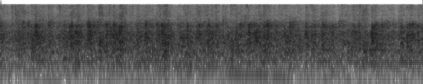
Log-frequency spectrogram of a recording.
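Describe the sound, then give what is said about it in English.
A comedy show audience breaks into steady, sustained applause at the end of a comedian's set, many hands clapping at once in a dense, even crackle that holds at a fairly loud level throughout, with no voices rising above it. “Give me some applause, because I was hilarious.”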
